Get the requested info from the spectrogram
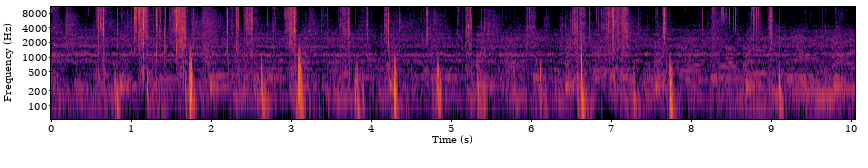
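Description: Vinyl LPs in plastic sleeves being flipped through in a record bin: irregular knocks and slaps as each record falls against the next, with plastic rustling between. Shop background music plays faintly under it.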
